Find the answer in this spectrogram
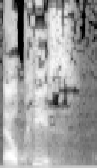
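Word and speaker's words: elpis (ἐλπίς): But this word hope that we have, I'm just going to throw, elpis is how we pronounce it in Greek.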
